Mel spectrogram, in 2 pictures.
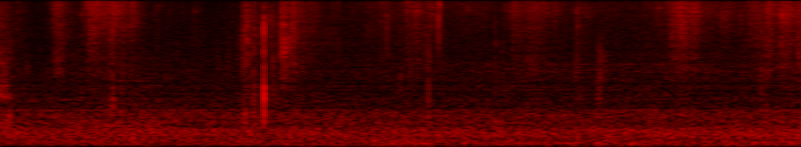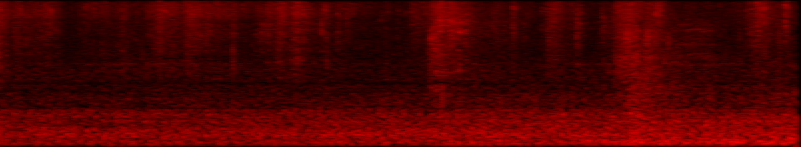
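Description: Soft, irregular footsteps on dry garden soil over a steady outdoor background noise, with a few scattered faint ticks.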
